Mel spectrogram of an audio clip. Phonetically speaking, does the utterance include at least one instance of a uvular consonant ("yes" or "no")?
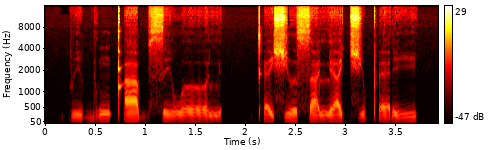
no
